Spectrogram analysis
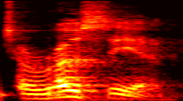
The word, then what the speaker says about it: Torossian: That's how I pronounce her name." Terrosia.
